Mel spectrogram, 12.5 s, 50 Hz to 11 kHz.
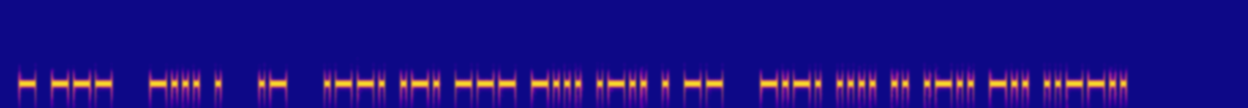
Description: Morse code, heard as a keyed tone, about 22 wpm, 700 Hz. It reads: TO BE A PROBLEM CHILD?
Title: Sentences from Top 1000 Words - Review Part 2 - 22wpm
